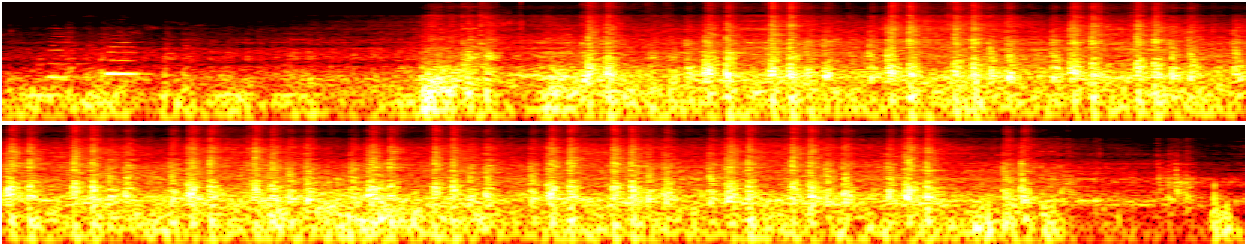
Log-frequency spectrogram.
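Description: LNER Azuma high-speed train running through a station. A quieter rumble gives way suddenly, about three seconds in, to a loud steady rumble with a rhythmic wheel clatter of about three beats a second, easing near the end.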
